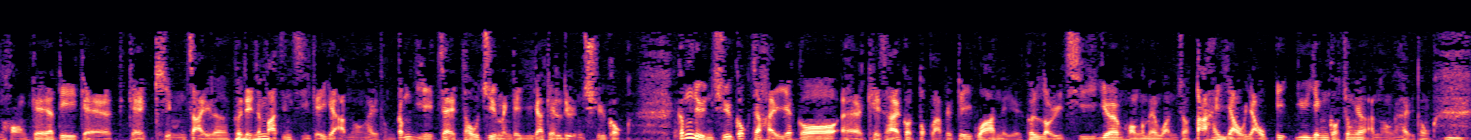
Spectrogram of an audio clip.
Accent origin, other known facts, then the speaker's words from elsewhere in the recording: China; 我哋中國人冇咁嘅書嘅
